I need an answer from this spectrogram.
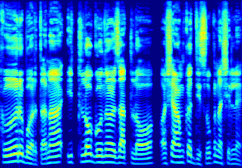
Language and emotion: Goan Konkani, disgusted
